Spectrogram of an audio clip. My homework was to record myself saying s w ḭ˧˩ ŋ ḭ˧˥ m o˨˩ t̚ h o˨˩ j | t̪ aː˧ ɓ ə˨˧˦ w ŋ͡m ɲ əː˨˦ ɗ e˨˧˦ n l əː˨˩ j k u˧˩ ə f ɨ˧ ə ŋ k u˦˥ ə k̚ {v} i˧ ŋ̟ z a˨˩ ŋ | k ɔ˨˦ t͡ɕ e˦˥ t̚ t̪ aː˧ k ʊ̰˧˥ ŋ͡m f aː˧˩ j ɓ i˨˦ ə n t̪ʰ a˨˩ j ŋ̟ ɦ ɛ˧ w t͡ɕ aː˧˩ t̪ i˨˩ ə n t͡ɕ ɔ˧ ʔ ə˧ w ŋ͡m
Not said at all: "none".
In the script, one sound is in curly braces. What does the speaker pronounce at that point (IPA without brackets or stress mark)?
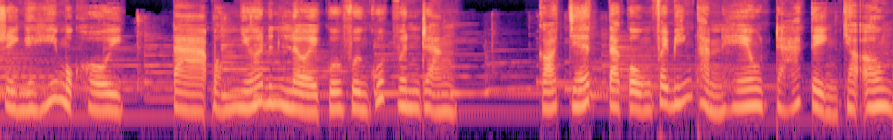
v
